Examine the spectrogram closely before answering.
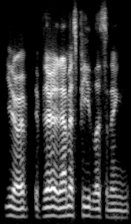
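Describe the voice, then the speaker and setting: A man hosting a casual video-call interview from a beach house, relaxed and chatty with filler words. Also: on the low side, fast, no echo. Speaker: show host. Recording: dry, dull lo-fi audio.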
